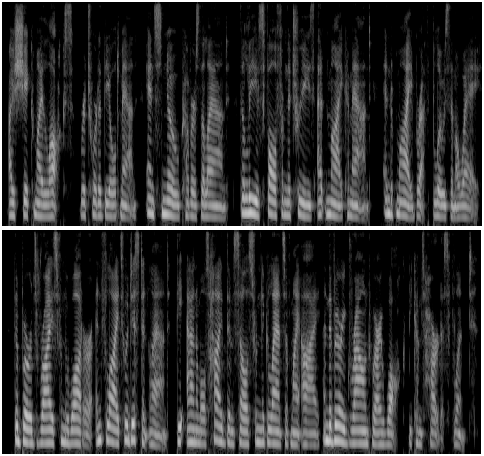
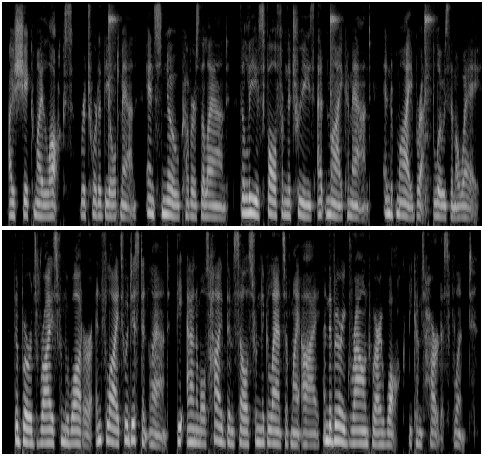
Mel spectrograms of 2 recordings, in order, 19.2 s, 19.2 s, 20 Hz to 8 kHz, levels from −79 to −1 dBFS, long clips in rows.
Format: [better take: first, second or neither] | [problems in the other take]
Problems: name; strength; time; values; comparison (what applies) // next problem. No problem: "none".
first | background sound (Tambourine); 14 dB below the speech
